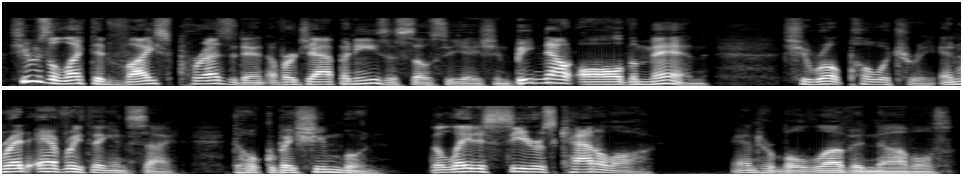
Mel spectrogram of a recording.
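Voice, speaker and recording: A man's voice: lowish voice, dry recording, studio quality. An American actor playing an earnest, reflective Japanese American man recalling his farm childhood in a dramatic audio theatre monologue. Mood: fond, nostalgic. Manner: expressive, deliberate storytelling with weighted pauses.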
